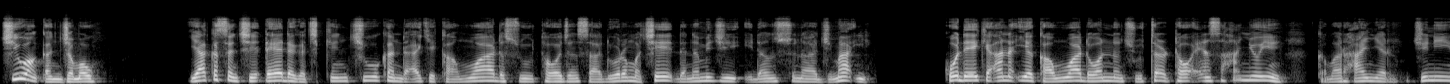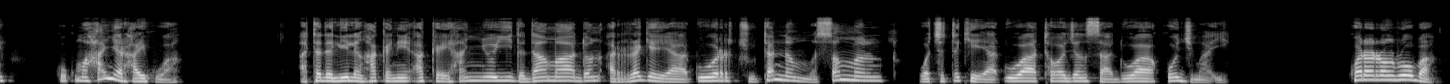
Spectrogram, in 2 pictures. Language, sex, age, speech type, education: Hausa, male, 15-29, spontaneous, tertiary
